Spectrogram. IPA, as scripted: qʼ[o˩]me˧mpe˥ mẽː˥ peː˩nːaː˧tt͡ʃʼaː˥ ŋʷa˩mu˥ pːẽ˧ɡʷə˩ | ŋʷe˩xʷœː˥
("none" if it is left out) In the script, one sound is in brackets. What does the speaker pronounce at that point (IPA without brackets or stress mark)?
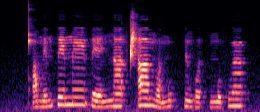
o˩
